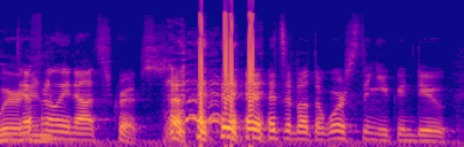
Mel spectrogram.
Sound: laughing

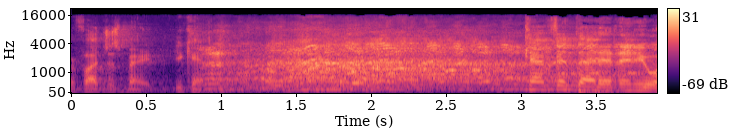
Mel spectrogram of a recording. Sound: audience laughing

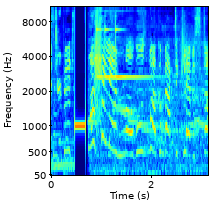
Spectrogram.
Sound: beep

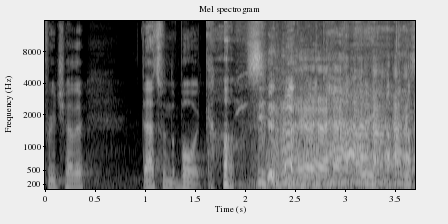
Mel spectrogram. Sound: all laughing

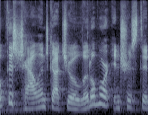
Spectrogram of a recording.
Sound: none

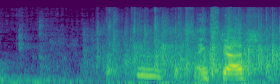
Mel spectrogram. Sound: applause

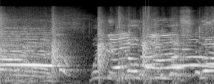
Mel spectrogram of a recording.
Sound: cheering

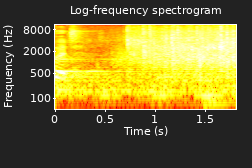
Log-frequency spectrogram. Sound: applause

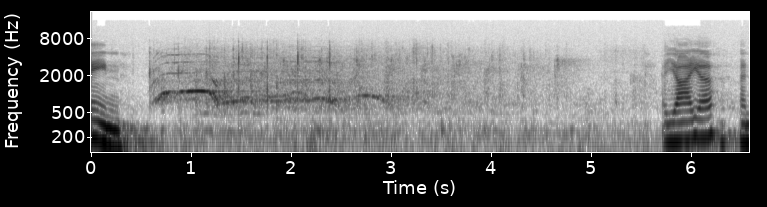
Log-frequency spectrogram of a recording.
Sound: audience cheering; audience applauding

